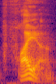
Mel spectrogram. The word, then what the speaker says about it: Freya: sex and war and her name is actually pronounced fire how do i know this because i happen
